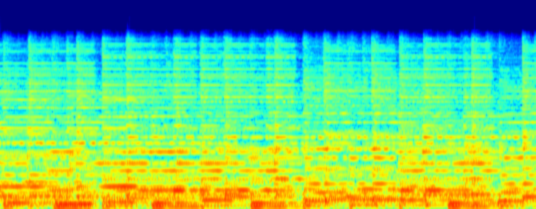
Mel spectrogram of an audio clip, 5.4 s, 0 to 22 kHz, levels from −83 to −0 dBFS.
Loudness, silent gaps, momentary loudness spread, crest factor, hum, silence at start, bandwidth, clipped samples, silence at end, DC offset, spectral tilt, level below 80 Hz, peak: -15 LUFS; none; 2 LU; 12 dB; none; 0 s; 12 kHz; under 0.1%; 0 s; under 0.1%; -5.5 dB/octave; -24 dBFS; -2 dBFS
